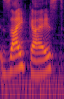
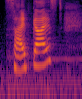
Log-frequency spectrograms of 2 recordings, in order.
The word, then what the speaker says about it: Zeitgeist: some other languages too Americans usually say Zeitgeist in German we pronounce it Zeitgeist and this consists of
